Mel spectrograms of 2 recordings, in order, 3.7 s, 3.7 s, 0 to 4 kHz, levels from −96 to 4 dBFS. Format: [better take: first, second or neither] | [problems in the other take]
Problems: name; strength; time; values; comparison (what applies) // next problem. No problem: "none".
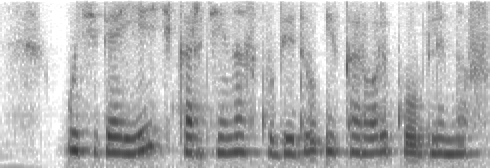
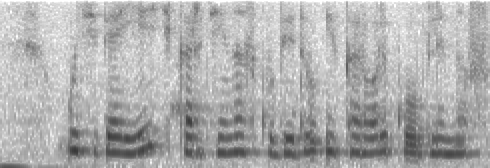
second | noise reduction (neural separator model SepFormer DNS4)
